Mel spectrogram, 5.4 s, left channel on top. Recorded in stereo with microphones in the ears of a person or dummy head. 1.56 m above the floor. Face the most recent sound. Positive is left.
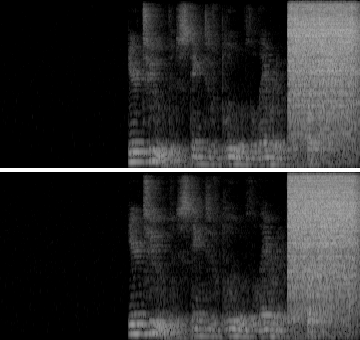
turn(degrees=-45)  # may be behind; listen again after turning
